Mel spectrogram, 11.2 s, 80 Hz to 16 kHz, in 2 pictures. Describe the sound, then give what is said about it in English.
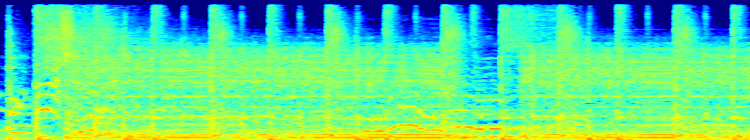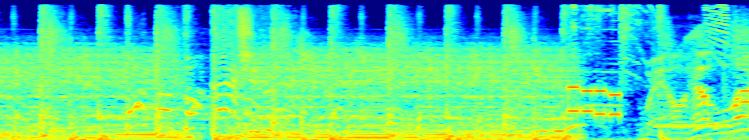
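Telephone keypad tones beep in quick succession as a phone number is dialed for the listener line of ESPN 97.5 radio. They are layered over a dense, loud musical backing, with a short run of stepped pitches near the end. “Dial the phone.”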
